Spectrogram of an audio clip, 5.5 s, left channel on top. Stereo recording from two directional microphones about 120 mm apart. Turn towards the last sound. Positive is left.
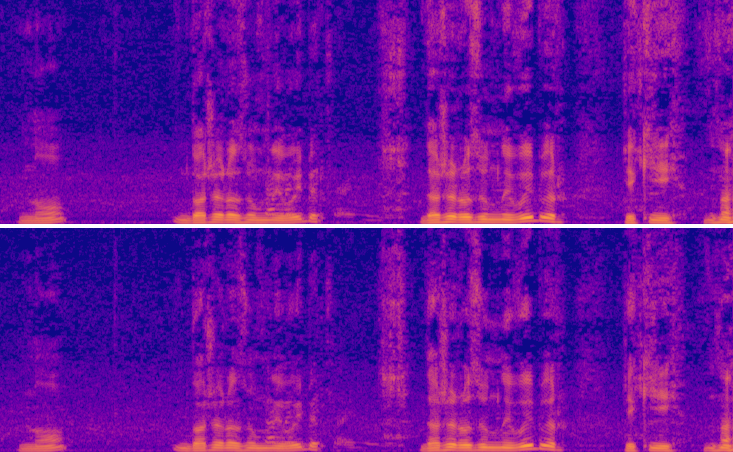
turn(degrees=0)  # may be behind; listen again after turning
